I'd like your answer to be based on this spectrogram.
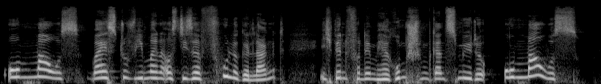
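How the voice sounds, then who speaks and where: A chatty, apologetic little girl from a storybook, voiced by a woman reader. Her voice sits high and girlish. The recording is dry and close. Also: moderate pace, no room sound, natural voice. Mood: pleading. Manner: raised, bright girlish pitch.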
